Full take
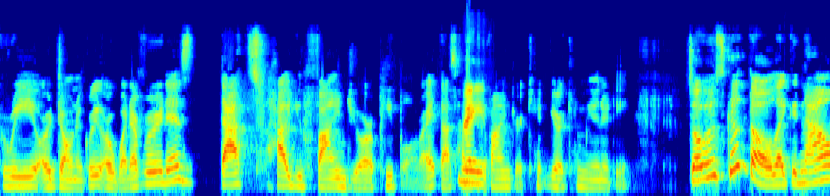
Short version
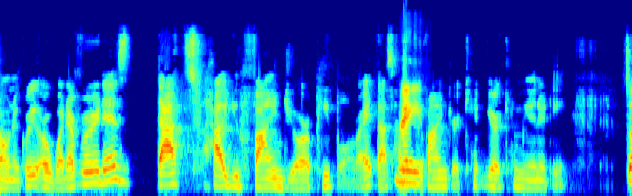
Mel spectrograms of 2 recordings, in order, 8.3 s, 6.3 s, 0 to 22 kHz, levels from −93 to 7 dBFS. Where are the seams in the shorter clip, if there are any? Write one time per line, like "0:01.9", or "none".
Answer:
none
